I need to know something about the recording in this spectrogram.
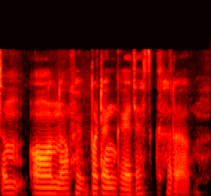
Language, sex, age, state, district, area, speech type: Kashmiri, male, 30-45, Jammu and Kashmir, Budgam, rural, spontaneous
